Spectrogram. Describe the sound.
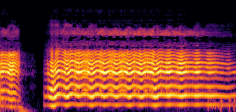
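A person mimics a sheep: a short clipped note, a brief break, then one long, loud, quavering bleat that wobbles steadily before fading slightly at the end.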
